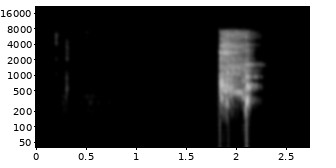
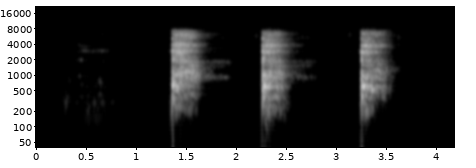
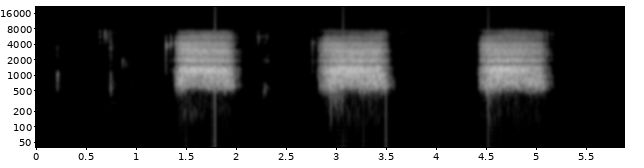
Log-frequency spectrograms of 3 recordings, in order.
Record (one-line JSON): {"cough_length": "2.7 s", "cough_amplitude": 30052, "cough_signal_mean_std_ratio": 0.26, "three_cough_length": "4.2 s", "three_cough_amplitude": 32326, "three_cough_signal_mean_std_ratio": 0.32, "exhalation_length": "5.9 s", "exhalation_amplitude": 32767, "exhalation_signal_mean_std_ratio": 0.49, "survey_phase": "alpha (2021-03-01 to 2021-08-12)", "age": "18-44", "gender": "Female", "wearing_mask": "No", "symptom_none": true, "smoker_status": "Never smoked", "respiratory_condition_asthma": false, "respiratory_condition_other": false, "recruitment_source": "Test and Trace", "submission_delay": "4 days", "covid_test_result": "Positive", "covid_test_method": "RT-qPCR", "covid_ct_value": 36.2, "covid_ct_gene": "N gene"}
